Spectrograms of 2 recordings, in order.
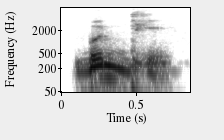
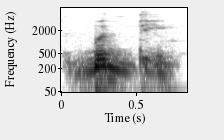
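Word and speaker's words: बुद्धि: this weird shape and so we just add a small pause before we say should pause very good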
